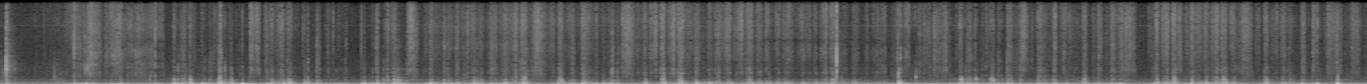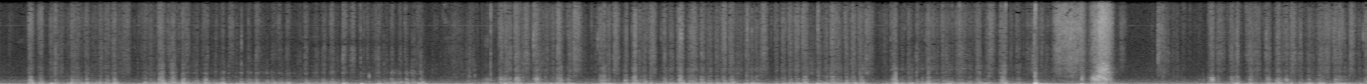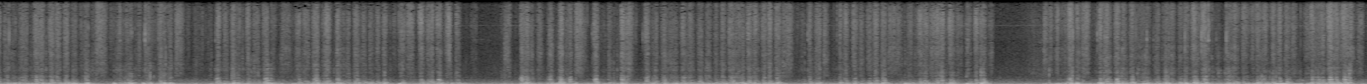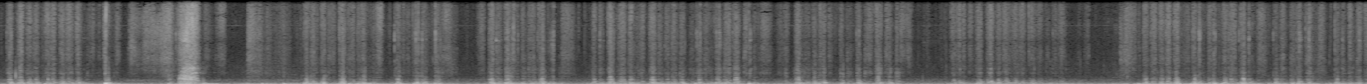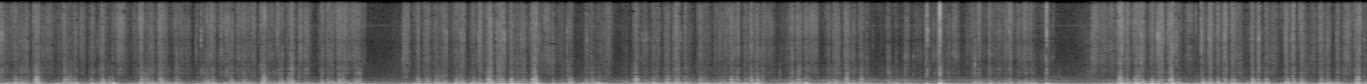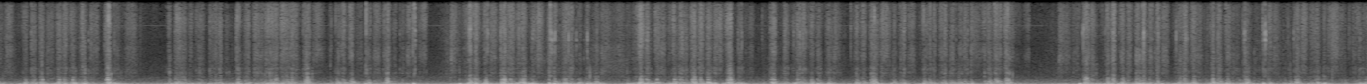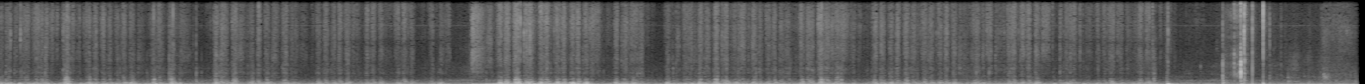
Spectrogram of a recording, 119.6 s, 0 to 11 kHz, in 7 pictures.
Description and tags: A 2/3 full plastic ballpoint pen writes in blue on a blanco A4 paper. Recorded with a Zoom H5N.
paper, ballpoint, pen, write, scribbling, writing, signature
